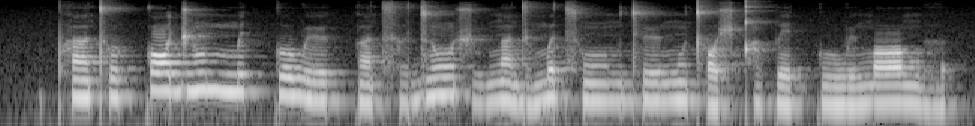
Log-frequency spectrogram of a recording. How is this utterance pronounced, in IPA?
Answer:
pʰɐ̃˨tʰʊ˨ kːɔ˦d͡ʒũ˦mːɪ˦ kːʊ˦wʏː˨kːɐ̃˨ t͡sʰə̤˨d͡zũː˦ ʃṳ˨ ŋɐ̃˦˨də̤˨ mə˦t͡sʰũː˨ŋ tʰʏː˦ŋũ˦tʰɔ˨ʃqʰə̤˦ pe˨kːu˨wʏ˨˦ŋɔː˦ ŋə̤˦

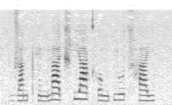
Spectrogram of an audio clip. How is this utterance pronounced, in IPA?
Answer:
d͡za˧npʰẽ˨˩ŋ ma˥˧ t͡ɕʰja˦kʰo˨˩ŋpju˧ t͡sʰa˦j

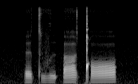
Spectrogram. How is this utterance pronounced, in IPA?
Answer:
ɛtvɨʔa ǃɒ

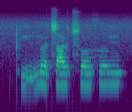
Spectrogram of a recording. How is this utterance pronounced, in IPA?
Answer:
pʰḭ˨˩n n̪ɤ˥˩t͡sɑ˥ʊ̯t͡sʰo˥ʊ̯ xʊ˥ŋ

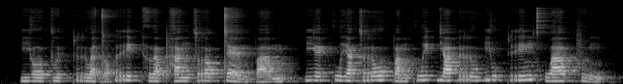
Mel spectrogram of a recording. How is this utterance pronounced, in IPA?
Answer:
jɤː˧klɯ˦˥k̚ pru˨˩a̯ dɔ˦˥ʔ ri˥˩t̚hɯ˧a̯ pʰa˧ŋkrɔ˦˥ʔtɛː˨˩m pa˦˥m | je˦˥ʔkwi˧a̯ kroː˥˩pa˦˥m kwi˥˩t̚ ja˦˥ʔru˦˥ʔ ju˥˩ʔpri˥˩nkʰwaː˦˥p̚fɯ˨˩ŋ

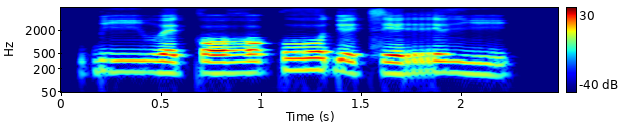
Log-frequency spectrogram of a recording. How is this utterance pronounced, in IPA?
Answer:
ɓiː˨βɛ˨kɔ˨ ɣɔ˨koː˦ɗɪ˨t͡se˨ rɪ˦ ɣi˨

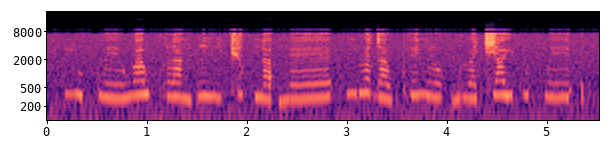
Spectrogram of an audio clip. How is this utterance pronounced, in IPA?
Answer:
mu˦˥ʔkweː˩˦wa˥˩w pʰla˨˩ŋpliː˨˩ t͡ɕo˥˩k̚na˨˩ʔ ŋɛː˦˥ | ŋɯ˥˩a̯da˨˩wpʰe˥˩nlo˨˩k̚ bɯ˩˦a̯t͡ɕa˥˩jpu˥˩k̚ we˥˩ʔ

